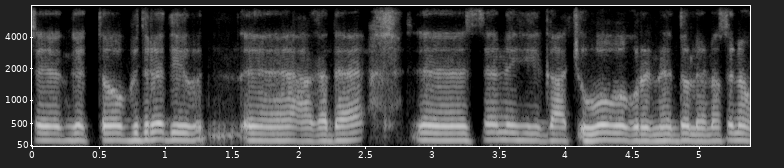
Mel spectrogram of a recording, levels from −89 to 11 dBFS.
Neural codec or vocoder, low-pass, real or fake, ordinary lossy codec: codec, 16 kHz, 16 kbps, FreqCodec, smaller model; 7.2 kHz; fake; Opus, 16 kbps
